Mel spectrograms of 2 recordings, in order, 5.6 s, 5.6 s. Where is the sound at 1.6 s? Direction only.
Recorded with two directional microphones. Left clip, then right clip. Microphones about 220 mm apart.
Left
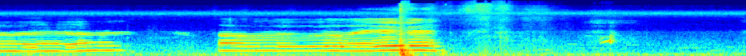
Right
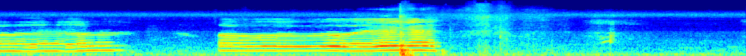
Centre (ahead or behind).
